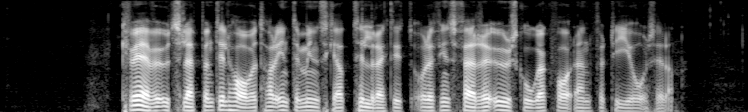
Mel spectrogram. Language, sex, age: Swedish, male, 32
